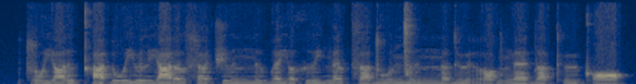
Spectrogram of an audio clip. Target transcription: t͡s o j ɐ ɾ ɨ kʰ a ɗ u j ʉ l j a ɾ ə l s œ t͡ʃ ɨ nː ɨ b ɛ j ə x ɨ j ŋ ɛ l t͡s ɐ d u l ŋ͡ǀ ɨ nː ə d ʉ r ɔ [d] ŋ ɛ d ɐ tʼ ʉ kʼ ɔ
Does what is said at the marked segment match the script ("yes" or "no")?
yes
